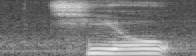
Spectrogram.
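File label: "qiu", Mandarin Chinese, first tone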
